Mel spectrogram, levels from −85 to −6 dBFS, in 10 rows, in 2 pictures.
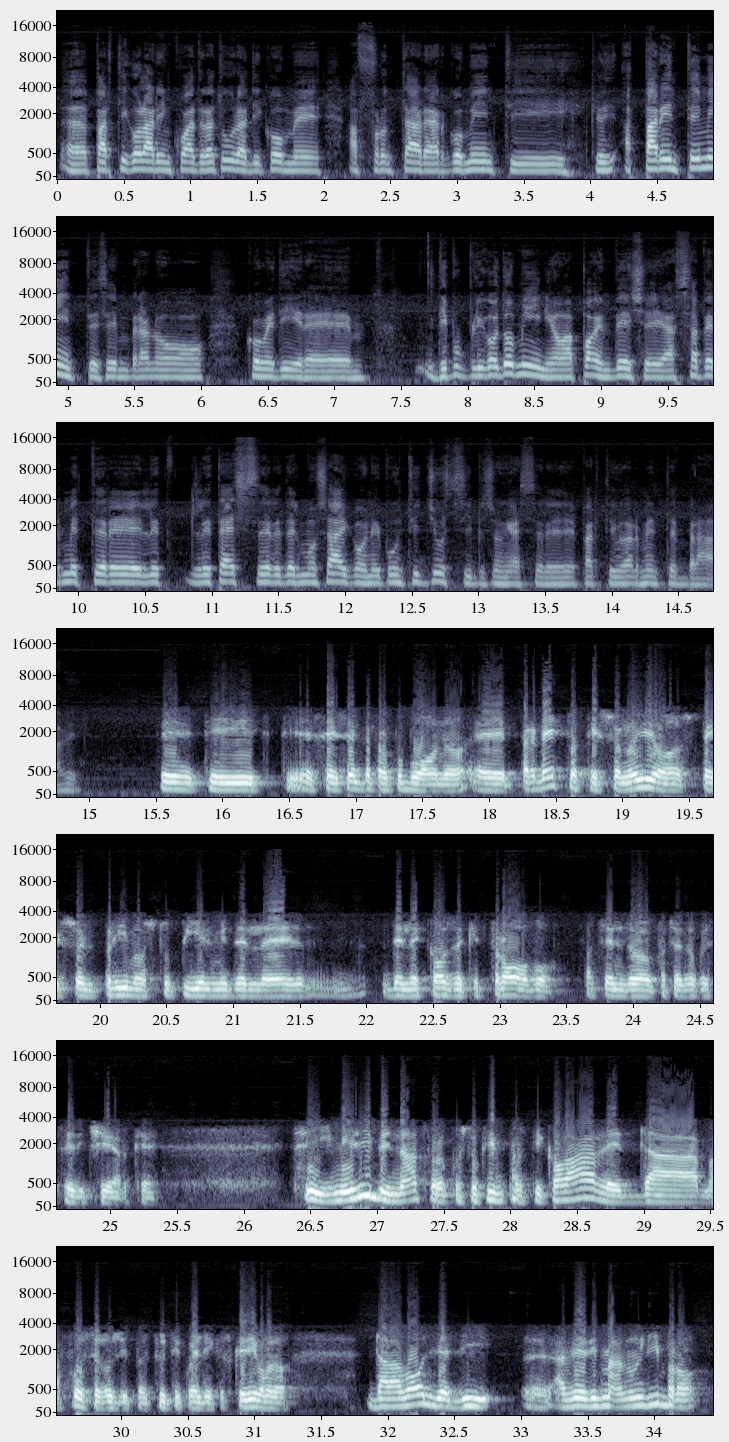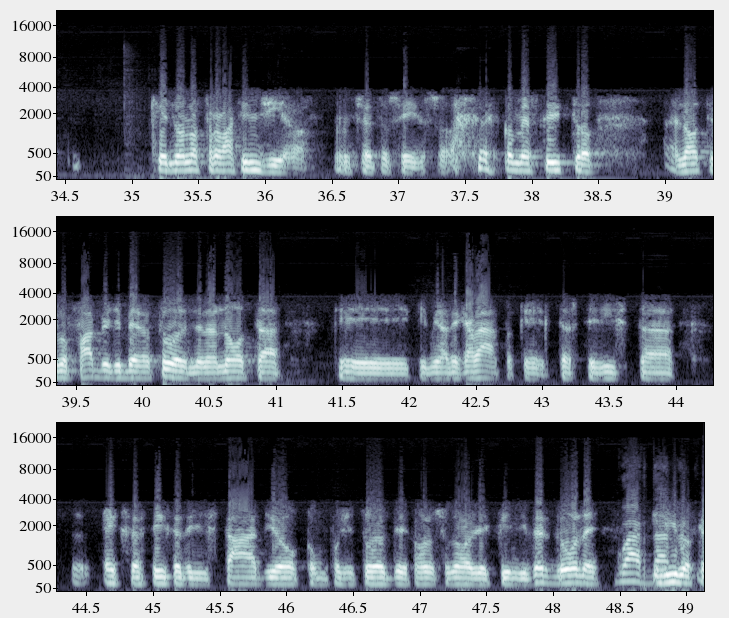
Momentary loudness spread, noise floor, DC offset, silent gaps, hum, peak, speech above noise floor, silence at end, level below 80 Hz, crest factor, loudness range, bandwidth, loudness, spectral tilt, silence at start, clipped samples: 19 LU; -49 dBFS; under 0.1%; none; none; -4 dBFS; 32 dB; 0 s; -54 dBFS; 14 dB; 13 LU; 12.5 kHz; -16 LUFS; -7.5 dB/octave; 0.05 s; under 0.1%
